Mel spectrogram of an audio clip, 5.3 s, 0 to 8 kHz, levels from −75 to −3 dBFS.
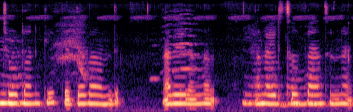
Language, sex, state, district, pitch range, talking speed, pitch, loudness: Telugu, female, Andhra Pradesh, Sri Satya Sai, 230-245 Hz, 90 wpm, 235 Hz, -15 LUFS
